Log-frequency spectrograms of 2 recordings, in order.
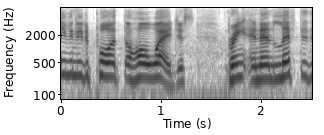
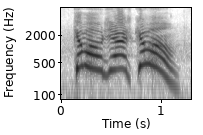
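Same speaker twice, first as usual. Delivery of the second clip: urging shout; 7 semitones higher than usual. Real, not acted. Urging Josh to pull harder.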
